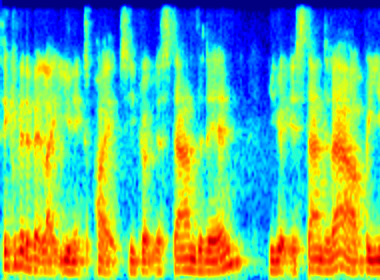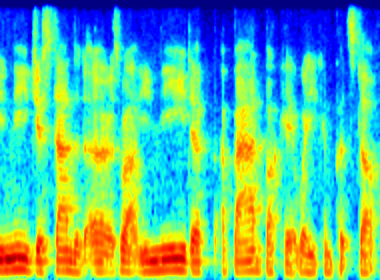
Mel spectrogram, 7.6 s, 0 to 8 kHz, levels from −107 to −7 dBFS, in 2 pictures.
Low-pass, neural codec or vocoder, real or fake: 7.2 kHz; none; real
